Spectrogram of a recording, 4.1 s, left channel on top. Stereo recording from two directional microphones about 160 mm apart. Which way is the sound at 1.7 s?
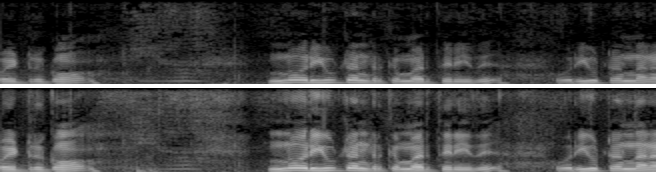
25° right (ahead or behind).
